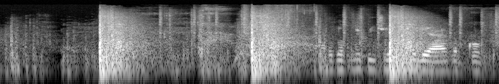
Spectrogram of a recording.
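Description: Gunshots crack loudly, a few times.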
